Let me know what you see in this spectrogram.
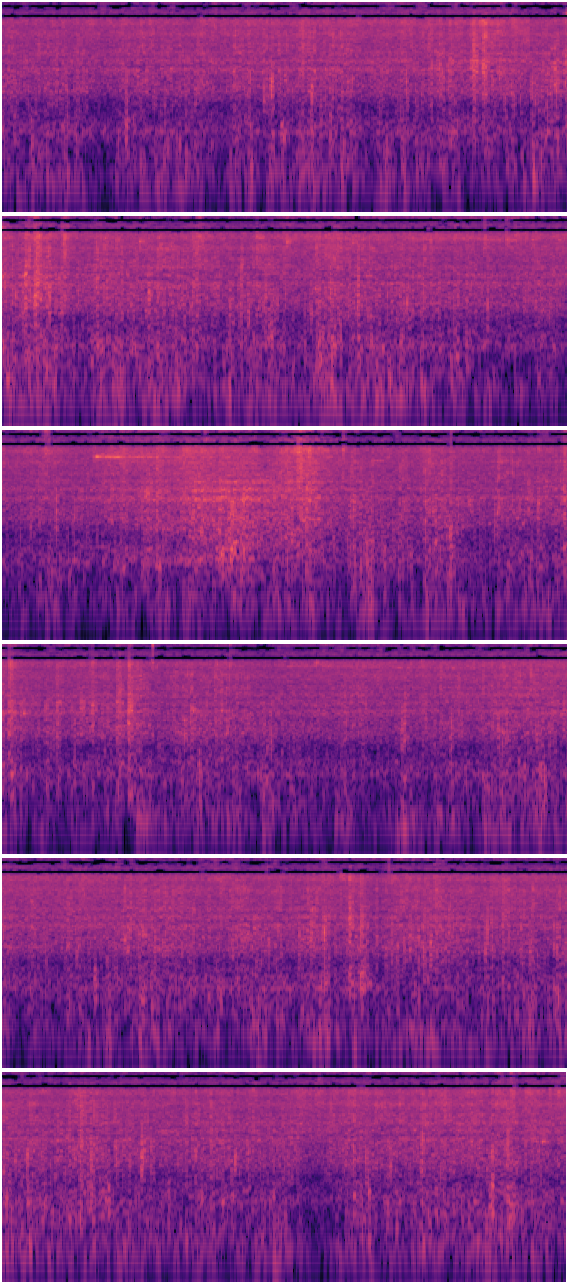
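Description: Passenger train carriage running along the track, heard from its window: a steady rumble of steel wheels on the rails, with clickety-clack from the rail joints.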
